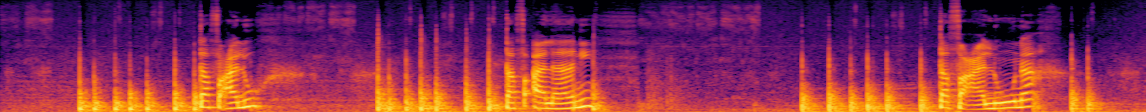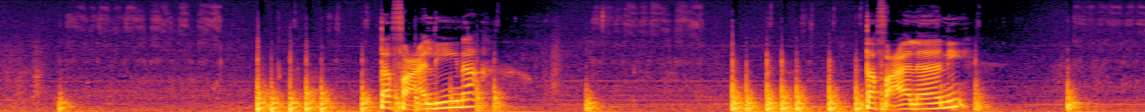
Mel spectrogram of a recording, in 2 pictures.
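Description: A marker taps and scrapes on a board.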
